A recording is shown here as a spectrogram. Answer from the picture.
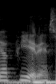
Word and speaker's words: appearance: For the appearance, let's check the appearance. Which one is longer between this and cas? Of course, the second one. Therefore, you stress.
